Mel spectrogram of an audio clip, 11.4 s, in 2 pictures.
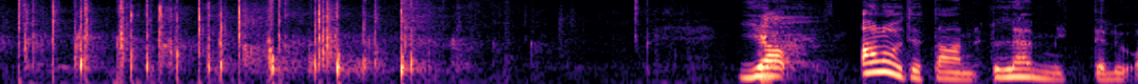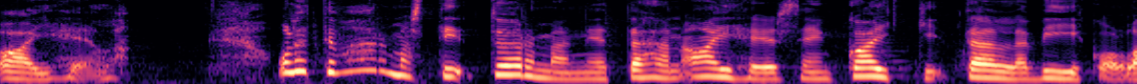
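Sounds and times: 
audience applause: 0:00.0 - 0:02.5
speech: 0:03.7 - 0:06.4, 0:07.1 - 0:11.3.

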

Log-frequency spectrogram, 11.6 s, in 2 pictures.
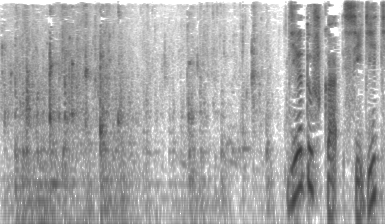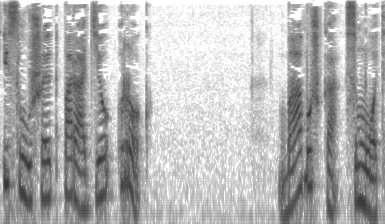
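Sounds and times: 
washing dishes: 0:00.0 - 0:04.9
speech: 0:04.3 - 0:08.0, 0:10.0 - 0:11.5.

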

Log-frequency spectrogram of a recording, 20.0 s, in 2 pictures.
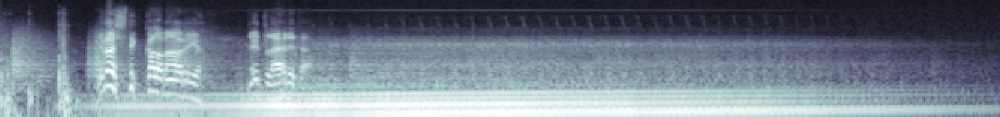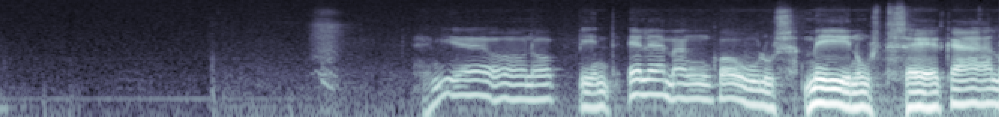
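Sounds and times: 
helicopter engine: 0:00.0 - 0:09.8
speech: 0:01.0 - 0:03.3, 0:15.5 - 0:19.9.

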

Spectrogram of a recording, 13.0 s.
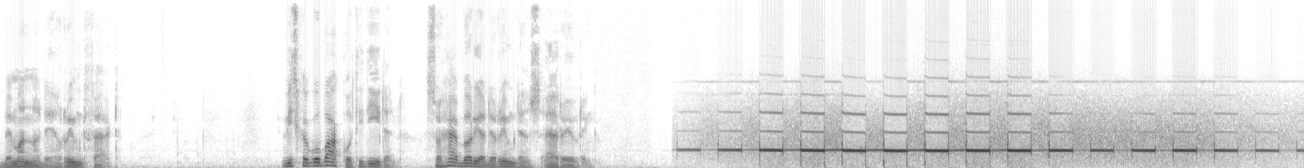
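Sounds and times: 
speech: 0:00.0 - 0:01.2, 0:02.8 - 0:06.1
radio beeps from Sputnik 1, Soviet satellite launched in 1957: 0:06.8 - 0:13.0.

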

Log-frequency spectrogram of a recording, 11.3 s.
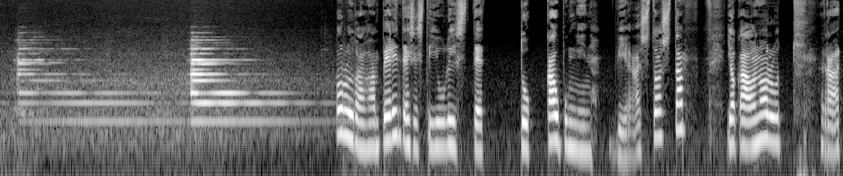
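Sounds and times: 
large cathedral church bell strikes: 0:00.0 - 0:04.5
speech: 0:04.5 - 0:11.2.

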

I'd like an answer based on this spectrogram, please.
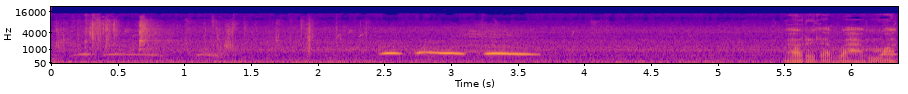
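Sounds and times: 
Eurasian collared dove cooing: 0:00.0 - 0:01.5, 0:02.3 - 0:03.8
speech: 0:05.6 - 0:06.3.

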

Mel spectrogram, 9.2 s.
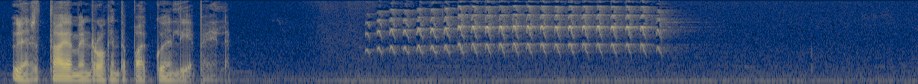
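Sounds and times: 
speech: 0:00.1 - 0:02.3
Eurasian sparrowhawk chattering call: 0:03.6 - 0:06.9.

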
